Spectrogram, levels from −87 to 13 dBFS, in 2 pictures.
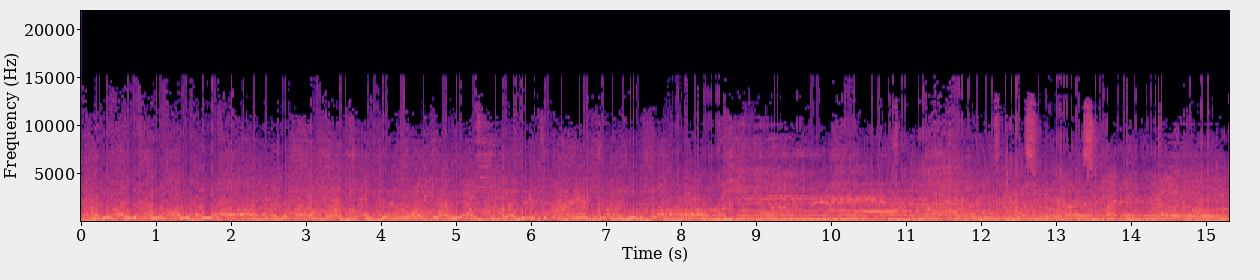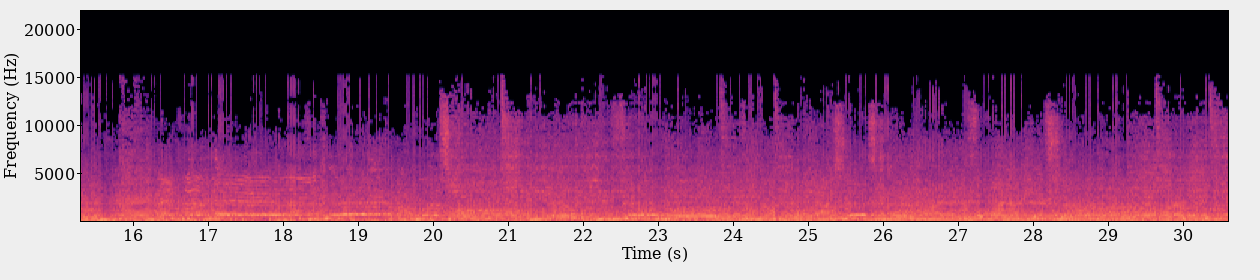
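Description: From 0 to 2.0 s the audio shows an adaptive stream starting at a low bitrate. The player opened on a cheap rendition so playback could begin quickly, then moved up once it had gauged the connection. The opening is dull, with a thin, synthetic-sounding top and heavier codec artefacts, which fits an HE-AAC version near 20 kbit/s. At 2.0 s the quality jumps without a gap to something closer to AAC-LC at 96 kbit/s.

Across the whole clip there is buffer tearing. The application filling the ring buffer and the hardware draining it have drifted, so their positions cross inside every period. Each buffer carries a small slice of stale audio, roughly 40 ms old, with hard edges on both sides. That produces a steady robotic buzz at 50 Hz, which fits a 20 ms buffer period. It rides on the signal and falls away when the sound stops.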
